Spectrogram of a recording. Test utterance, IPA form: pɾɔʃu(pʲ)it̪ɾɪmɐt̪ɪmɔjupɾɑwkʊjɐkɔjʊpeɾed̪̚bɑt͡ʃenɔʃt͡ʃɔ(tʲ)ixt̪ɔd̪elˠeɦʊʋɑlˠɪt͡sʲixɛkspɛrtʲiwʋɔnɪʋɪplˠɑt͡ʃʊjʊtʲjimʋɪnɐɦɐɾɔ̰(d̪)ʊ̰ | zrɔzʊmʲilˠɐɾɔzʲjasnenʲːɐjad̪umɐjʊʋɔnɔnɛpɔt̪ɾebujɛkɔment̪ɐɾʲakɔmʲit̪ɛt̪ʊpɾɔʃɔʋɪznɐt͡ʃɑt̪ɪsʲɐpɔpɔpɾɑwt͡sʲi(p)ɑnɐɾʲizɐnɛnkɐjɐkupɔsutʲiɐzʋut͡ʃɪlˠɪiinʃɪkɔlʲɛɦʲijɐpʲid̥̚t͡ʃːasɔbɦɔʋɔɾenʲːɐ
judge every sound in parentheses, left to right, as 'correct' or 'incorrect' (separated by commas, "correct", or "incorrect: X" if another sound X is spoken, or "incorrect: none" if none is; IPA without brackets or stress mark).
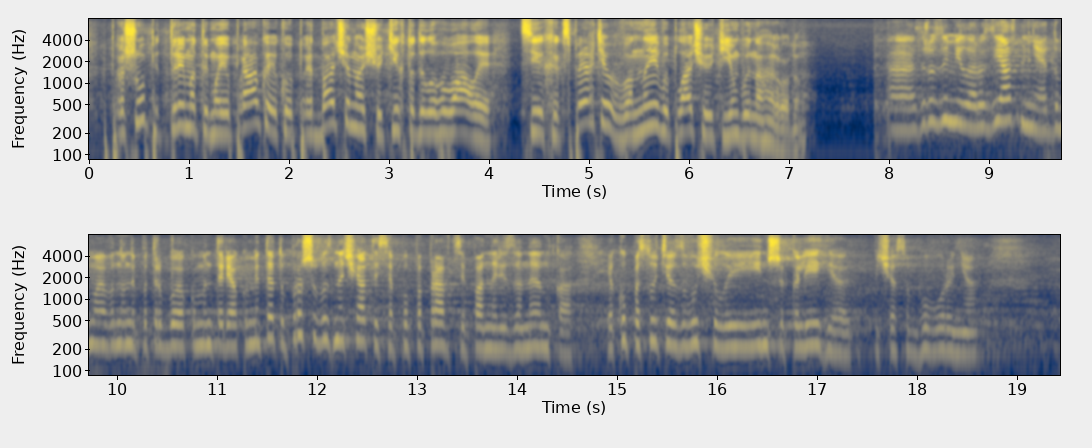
correct, correct, correct, correct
